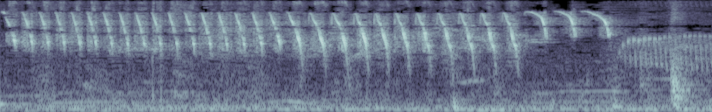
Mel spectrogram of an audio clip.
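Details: Uncaged Atlantic canary in full song, used as a training master: a rapid rolling trill of high, clear repeated notes, roughly three per second, steady throughout and ending in a short buzz.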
